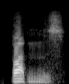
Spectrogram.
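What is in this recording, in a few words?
"buttons", American English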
